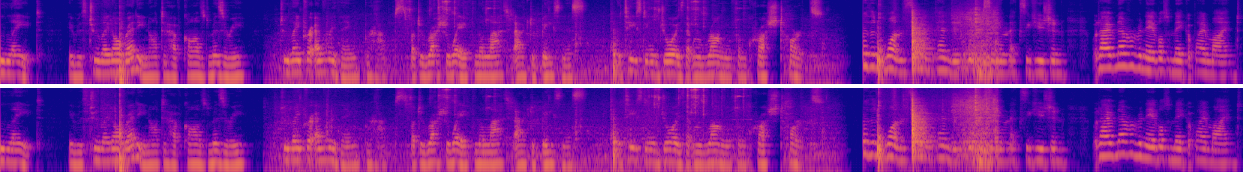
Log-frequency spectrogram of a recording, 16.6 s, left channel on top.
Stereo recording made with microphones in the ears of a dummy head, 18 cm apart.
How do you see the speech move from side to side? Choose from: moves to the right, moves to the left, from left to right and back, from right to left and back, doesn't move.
doesn't move.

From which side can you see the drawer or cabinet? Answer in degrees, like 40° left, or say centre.
30° right.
